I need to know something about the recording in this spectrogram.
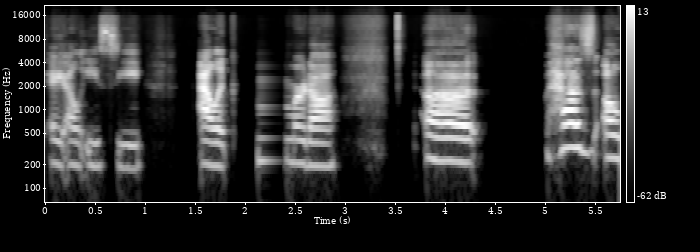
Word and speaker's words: Alex: gentleman Alex Murda which it's spelled a-l-e-x but it's pronounced a-l-e-c Alec murder uh has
